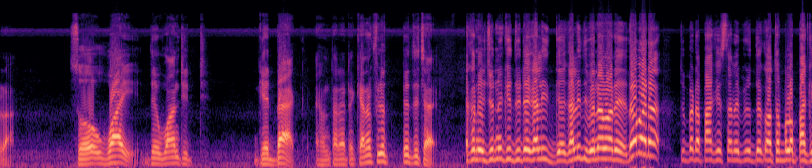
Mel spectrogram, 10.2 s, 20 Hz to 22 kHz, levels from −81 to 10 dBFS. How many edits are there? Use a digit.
1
